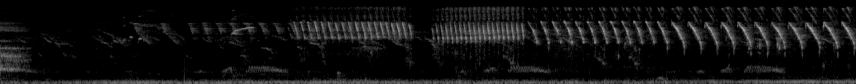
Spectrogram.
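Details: Belgian canary in song to attract other canaries, beginning faint and scratchy, then two buzzy bursts and an even series of rapid sweeping notes rising in loudness.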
